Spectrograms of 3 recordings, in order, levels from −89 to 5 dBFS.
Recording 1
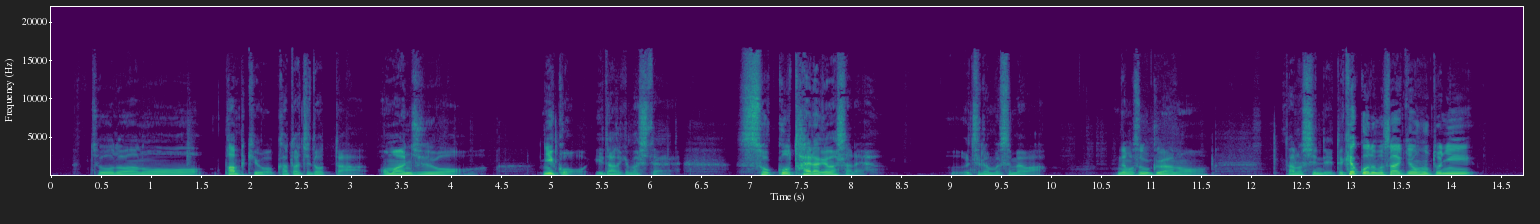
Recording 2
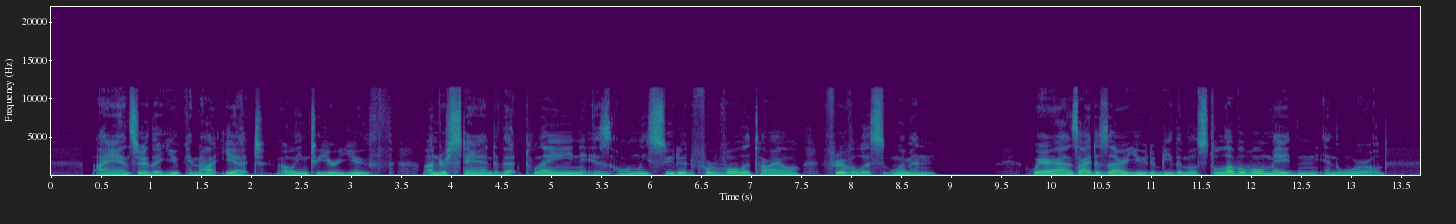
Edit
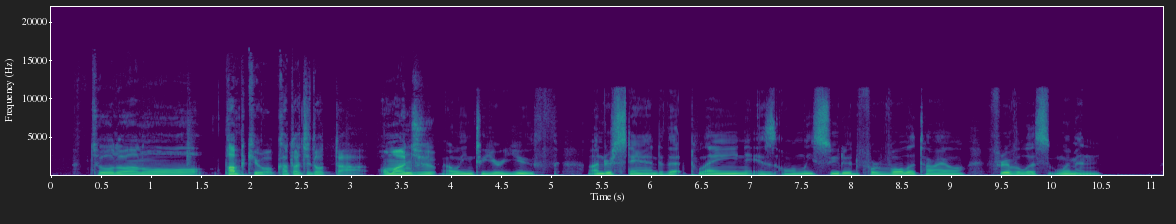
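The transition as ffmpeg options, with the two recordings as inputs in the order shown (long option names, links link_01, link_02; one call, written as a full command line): ffmpeg -i cue0.wav -i cue1.wav -filter_complex "[0:a]asettb=1/sr,asplit=3[link_01][link_02][link_03];[link_01]atrim=end=2.384[link_04];[link_02]atrim=start=2.38:end=3.84,asetpts=PTS-STARTPTS,afade=type=in:duration=0.004:curve=qsin,afade=type=out:start_time=1.456:duration=0.004:curve=qsin,lowpass=9200[link_05];[link_03]atrim=start=3.836[link_06];[link_04][link_05]acrossfade=duration=0.004:curve1=hsin:curve2=qsin[link_07];[link_07][link_06]acrossfade=duration=0.004:curve1=qsin:curve2=hsin,apad=whole_dur=11.12,atrim=end=11.12,atrim=end=3.84,asetpts=PTS-STARTPTS[link_08];[1:a]atrim=start=2.13:end=9.47,asetpts=PTS-STARTPTS[link_09];[link_08][link_09]acrossfade=duration=0.06:curve1=tri:curve2=tri" out.wav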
